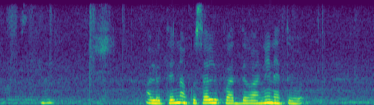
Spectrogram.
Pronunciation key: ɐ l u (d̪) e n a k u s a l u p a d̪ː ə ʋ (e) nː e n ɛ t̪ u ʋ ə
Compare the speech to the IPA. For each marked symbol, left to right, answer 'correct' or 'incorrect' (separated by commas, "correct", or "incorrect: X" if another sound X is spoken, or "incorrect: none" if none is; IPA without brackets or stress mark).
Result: incorrect: t̪, incorrect: a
